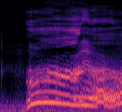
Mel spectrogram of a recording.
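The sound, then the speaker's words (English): A long, deep metallic groan from a metal bridge as it begins to shift, starting abruptly and holding steady for about two seconds, its moaning pitch wavering slightly and sliding downward near the end, loud and alone without talk. “and you hear a deep creak, like a moan from the metal, as things begin to shift.”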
